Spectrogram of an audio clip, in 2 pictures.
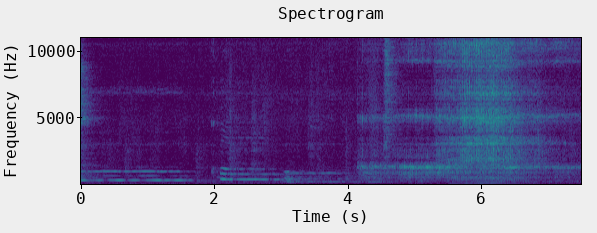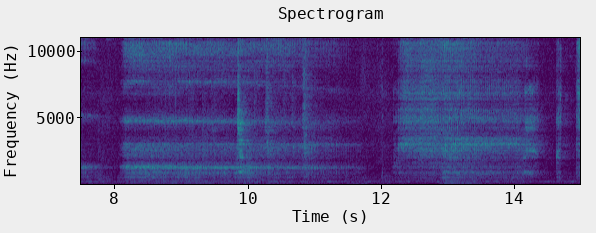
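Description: Voices holding long hummed notes, which give way about four seconds in to breathy, hissing sounds in three stretches of a few seconds each.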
